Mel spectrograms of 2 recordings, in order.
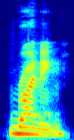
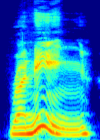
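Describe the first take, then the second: First: The stress is on the first syllable. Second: The stress is on the second syllable. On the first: The speaker calls it right. "run, the r is the stressed and the ning is the unstressed" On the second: The speaker calls it wrong. "if we did it the other way"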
